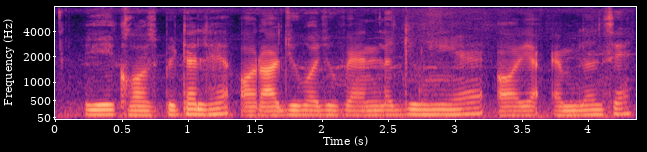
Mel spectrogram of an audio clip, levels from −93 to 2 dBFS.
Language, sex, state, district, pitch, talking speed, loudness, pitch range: Hindi, male, Madhya Pradesh, Katni, 125 Hz, 190 wpm, -19 LUFS, 120-135 Hz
